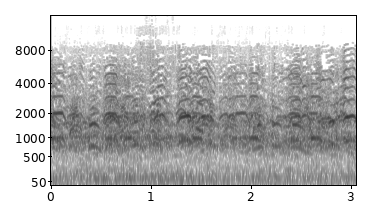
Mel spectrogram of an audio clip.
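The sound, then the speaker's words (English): A large flock of migrating geese honking continuously in spring as they head north to breeding grounds, many overlapping calls forming a loud, dense chorus that stays steady throughout, with no voices present. “Some of the goose species go all the way up to northern Canada, Alaska, and even Siberia.”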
